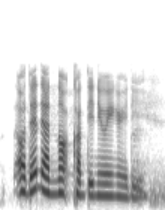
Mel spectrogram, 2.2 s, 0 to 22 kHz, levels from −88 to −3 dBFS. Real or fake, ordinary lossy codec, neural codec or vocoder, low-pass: real; none; none; 7.2 kHz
